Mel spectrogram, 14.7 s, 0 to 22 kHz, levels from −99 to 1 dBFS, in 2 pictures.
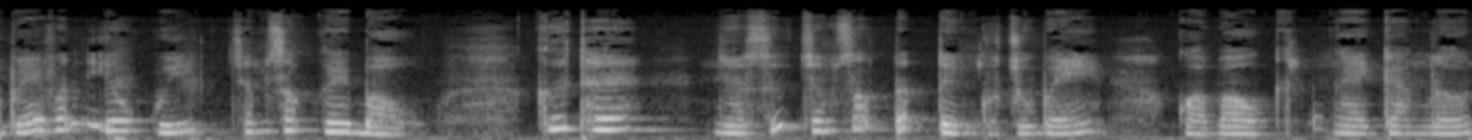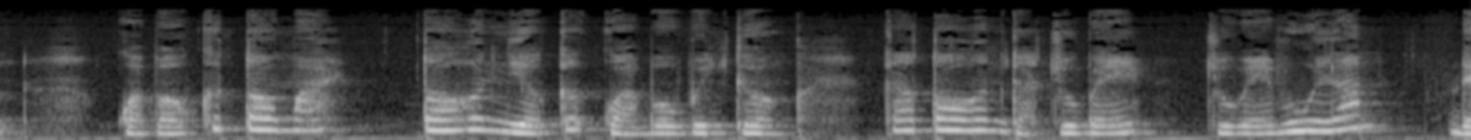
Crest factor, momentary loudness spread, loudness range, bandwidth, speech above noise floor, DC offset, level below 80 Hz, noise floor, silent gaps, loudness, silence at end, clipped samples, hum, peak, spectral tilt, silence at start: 18 dB; 16 LU; 3 LU; 16 kHz; 19 dB; under 0.1%; -54 dBFS; -47 dBFS; none; -29 LUFS; 0 s; under 0.1%; none; -10 dBFS; -5 dB/octave; 0 s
